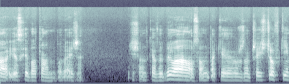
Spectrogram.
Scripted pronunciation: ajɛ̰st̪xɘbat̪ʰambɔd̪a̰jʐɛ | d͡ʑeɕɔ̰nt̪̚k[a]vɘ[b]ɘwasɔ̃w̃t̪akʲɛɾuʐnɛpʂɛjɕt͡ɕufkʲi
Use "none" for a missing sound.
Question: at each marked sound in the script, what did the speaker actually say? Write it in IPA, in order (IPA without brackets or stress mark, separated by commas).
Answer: a, b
